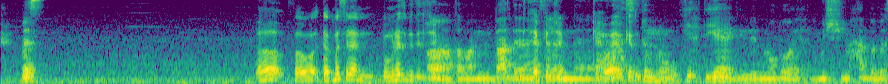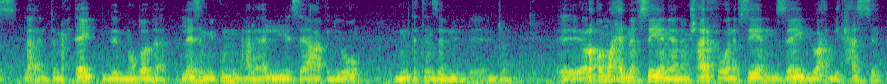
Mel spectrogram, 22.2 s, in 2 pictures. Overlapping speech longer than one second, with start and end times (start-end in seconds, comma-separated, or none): 6.5-8.0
